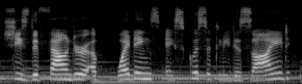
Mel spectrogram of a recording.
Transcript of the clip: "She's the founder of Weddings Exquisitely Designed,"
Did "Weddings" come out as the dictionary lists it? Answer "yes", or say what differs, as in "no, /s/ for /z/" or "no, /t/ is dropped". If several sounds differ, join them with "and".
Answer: yes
